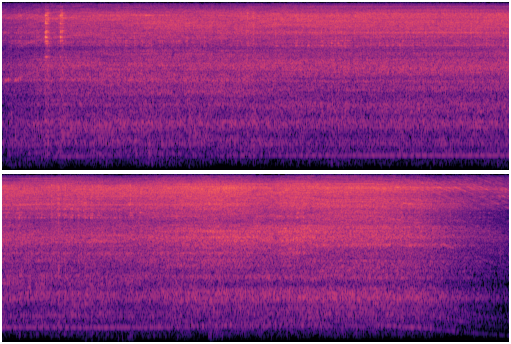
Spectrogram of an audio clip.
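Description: Electric mixer running steadily, beating egg yolks with sugar; its motor winds down near the end as it is switched off.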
